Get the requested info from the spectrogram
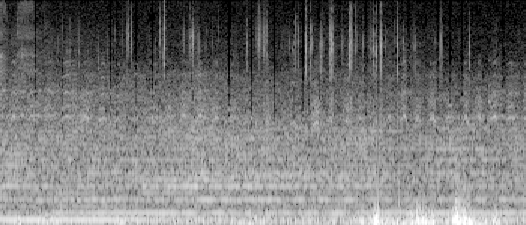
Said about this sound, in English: Please excuse the bird behind me. Must be the breeding season.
